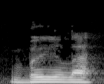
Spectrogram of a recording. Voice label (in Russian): "было", Russian; easypronunciation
